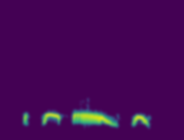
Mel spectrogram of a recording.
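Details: Spotted dove call with background noise filtered out, used as a lure for trapping: a short clipped note, an arched coo, a long drawn coo sliding downward, then a final arched coo, low and mellow against silence.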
